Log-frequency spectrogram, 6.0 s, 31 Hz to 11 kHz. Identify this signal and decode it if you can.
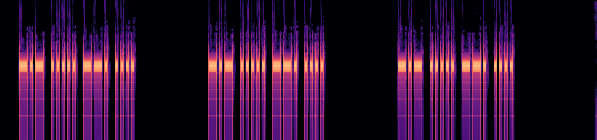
Morse code, heard as a keyed tone, about 44 wpm, 700 Hz. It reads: K5GH K5GH K5GH
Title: Easy Call Signs Repeated 3x - 45wpm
